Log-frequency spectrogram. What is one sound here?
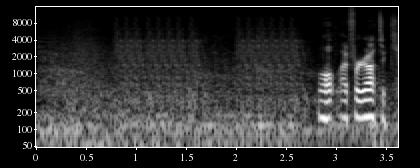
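A blaster rifle fires rapid bursts of shots.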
